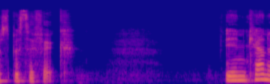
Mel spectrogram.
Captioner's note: speaking French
